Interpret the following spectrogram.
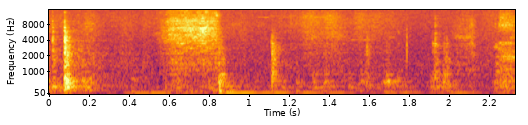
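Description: Handling noise from a cello and its surroundings: a few wooden knocks, one right at the start and others about a second in, with a brief rubbing sound between them.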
